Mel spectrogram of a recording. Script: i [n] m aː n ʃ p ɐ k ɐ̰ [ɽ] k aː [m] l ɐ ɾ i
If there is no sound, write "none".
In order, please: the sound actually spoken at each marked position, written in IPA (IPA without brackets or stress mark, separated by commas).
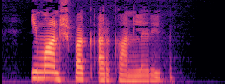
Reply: none, ɾ, n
